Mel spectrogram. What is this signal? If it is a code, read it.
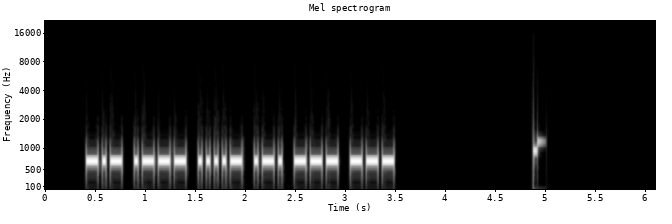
Morse code, heard as a keyed tone, about 30 wpm, 700 Hz. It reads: KJ4ROO
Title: USA Call Signs - 6 Characters - 4x Character Spacing - 30wpm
